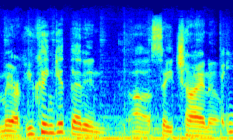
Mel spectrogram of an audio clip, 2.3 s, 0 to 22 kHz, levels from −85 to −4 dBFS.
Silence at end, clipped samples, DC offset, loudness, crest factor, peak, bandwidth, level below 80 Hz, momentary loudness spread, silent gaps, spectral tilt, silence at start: 0 s; under 0.1%; under 0.1%; -23 LUFS; 16 dB; -6 dBFS; 18 kHz; -34 dBFS; 8 LU; none; -4.5 dB/octave; 0 s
